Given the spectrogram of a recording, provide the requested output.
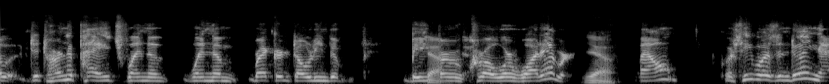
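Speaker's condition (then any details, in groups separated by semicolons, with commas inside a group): Cerebral palsy, severe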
